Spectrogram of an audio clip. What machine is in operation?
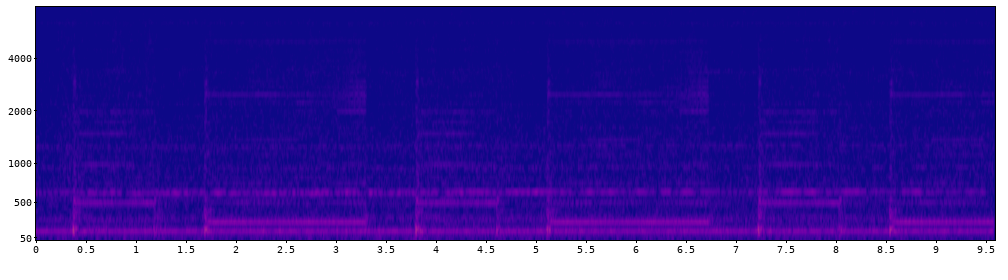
slide rail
